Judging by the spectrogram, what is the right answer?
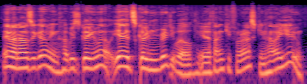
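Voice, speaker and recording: A man's voice: a little high, fast talker. A young man from Poland, streaming a game and chatting casually, rambling with lots of fillers and swearing, a little stuffy-nosed. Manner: rambling, swears a lot, many fillers and restarts. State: blocked nose. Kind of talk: casual live-stream chat while gaming.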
